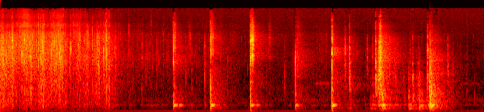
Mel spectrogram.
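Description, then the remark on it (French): A bedroom door is opened slightly and then closed again: a brief rush of noise, then a series of sharp wooden thunks and clicks at irregular intervals, moderately loud, with no voices. “Il se lève pour entrebâiller la porte de la chambre.”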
